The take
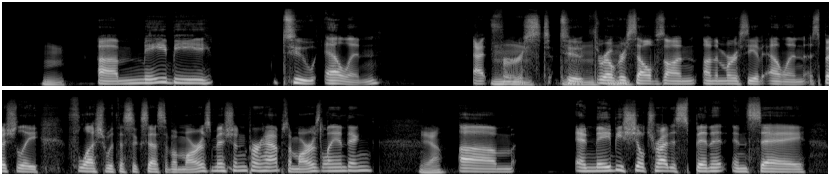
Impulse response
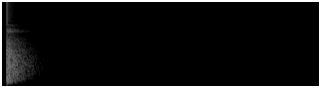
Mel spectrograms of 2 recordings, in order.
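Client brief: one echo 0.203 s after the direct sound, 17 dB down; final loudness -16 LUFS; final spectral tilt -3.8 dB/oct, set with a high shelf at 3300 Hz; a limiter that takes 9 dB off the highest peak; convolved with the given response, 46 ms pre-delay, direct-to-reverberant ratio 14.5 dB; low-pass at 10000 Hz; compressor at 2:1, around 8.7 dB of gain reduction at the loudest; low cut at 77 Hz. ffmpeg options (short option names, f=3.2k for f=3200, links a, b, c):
-filter_complex "[0:a]highpass=77,lowpass=10k,highshelf=f=3.3k:g=9,acompressor=threshold=-28dB:ratio=2,alimiter=limit=-17.5dB:level=0:latency=1,aecho=1:1:203:0.141,asplit=2[a][b];[1:a]atrim=start_sample=2205,adelay=46[c];[b][c]afir=irnorm=-1:irlink=0,volume=-26.5dB[d];[a][d]amix=inputs=2:normalize=0,volume=13dB"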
